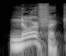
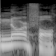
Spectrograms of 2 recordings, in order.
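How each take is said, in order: First: It is said the way locals pronounce it. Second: It is said the way outsiders pronounce it. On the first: "Norfolk is how you say it" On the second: "but you would just say Norfolk"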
